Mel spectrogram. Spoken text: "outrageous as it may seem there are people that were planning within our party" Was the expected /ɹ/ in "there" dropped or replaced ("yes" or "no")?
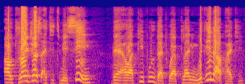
yes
